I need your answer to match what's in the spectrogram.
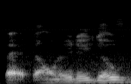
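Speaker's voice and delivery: playfully deep voice. Pretend. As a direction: drop it way down low. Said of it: "Gotta use your deep voice".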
